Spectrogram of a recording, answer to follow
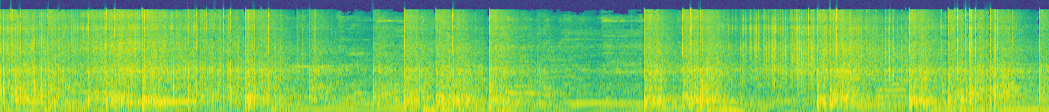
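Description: Aerial fireworks going off in rapid succession, a dense crackling and popping that thins briefly a few seconds in, with music playing underneath.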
